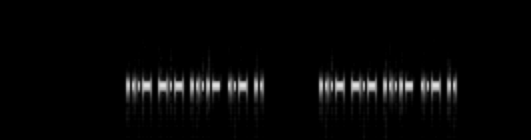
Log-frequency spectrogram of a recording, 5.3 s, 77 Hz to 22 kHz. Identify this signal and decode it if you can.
Morse code, heard as a keyed tone, about 45 wpm, 700 Hz. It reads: VK4UI VK4UI
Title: DXCC-100 Call Signs - 5 Characters - Repeated 2x - 45wpm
